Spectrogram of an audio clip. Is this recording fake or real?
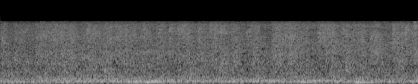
real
